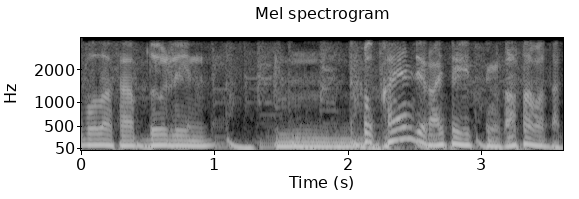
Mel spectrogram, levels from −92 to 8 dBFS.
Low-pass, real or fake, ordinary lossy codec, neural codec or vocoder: 3.6 kHz; fake; none; autoencoder, 48 kHz, 128 numbers a frame, DAC-VAE, trained on Japanese speech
